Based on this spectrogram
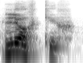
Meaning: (adjective) inflection of лёгкий (ljóxkij): 1. genitive/prepositional plural 2. animate accusative plural; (noun) genitive/prepositional plural of лёгкое (ljóxkoje)
- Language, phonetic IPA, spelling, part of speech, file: Russian, [ˈlʲɵxʲkʲɪx], лёгких, adjective / noun, Ru-лёгких.ogg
